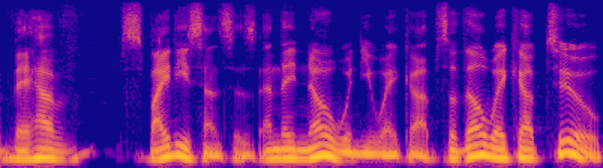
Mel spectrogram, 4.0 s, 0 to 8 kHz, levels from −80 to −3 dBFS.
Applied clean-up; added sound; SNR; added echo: none; none; none; none.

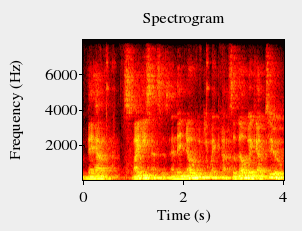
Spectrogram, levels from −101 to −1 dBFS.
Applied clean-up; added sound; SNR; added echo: neural separator model SepFormer DNS4.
